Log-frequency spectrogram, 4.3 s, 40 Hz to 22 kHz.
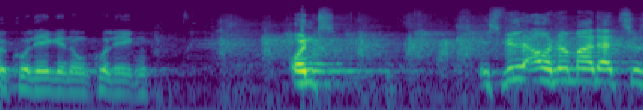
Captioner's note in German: Beifall BÜNDNIS 90/DIE GRÜNEN und CDU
